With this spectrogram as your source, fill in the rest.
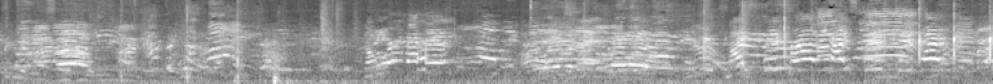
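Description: Young girls shout and cheer loudly outdoors.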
